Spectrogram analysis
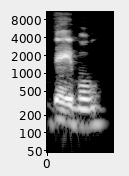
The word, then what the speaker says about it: Daboll: Brian Daboll. Yep. Am I pronouncing that right, by the way?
